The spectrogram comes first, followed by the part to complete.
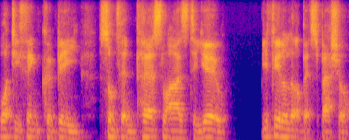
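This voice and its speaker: Speaking at a fairly quick pace, a man with a Liverpool accent sounds somewhat breathy. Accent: Liverpool (Scouse). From Liverpool, northwest England. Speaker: sales channel manager, product data expert. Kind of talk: webinar presentation. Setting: recorded webinar.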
